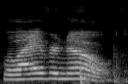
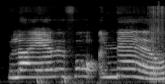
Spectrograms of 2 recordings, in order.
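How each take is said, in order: First: Said in the usual way. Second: "Will I ever fucking know" pitched high and loud; emphatic repeat. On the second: Real, not acted. Repeating the question for emphasis, emphatic "fucking know".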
